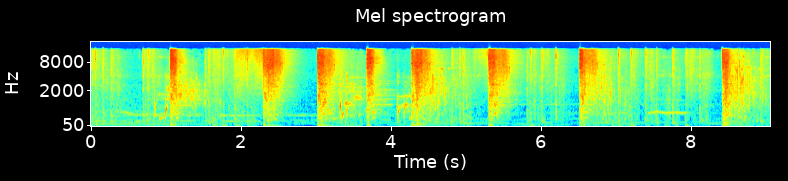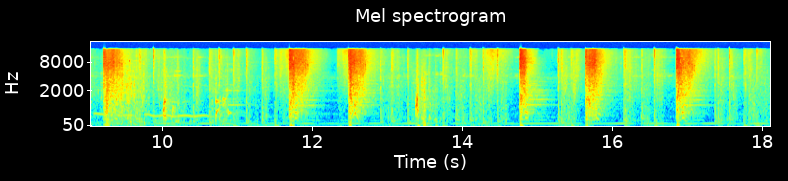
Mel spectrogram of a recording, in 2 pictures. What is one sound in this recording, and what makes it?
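Sharp video game strikes and swooshes ring out again and again.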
